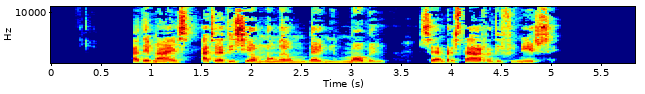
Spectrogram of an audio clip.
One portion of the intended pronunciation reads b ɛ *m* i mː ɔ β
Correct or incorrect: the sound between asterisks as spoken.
incorrect: ŋ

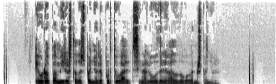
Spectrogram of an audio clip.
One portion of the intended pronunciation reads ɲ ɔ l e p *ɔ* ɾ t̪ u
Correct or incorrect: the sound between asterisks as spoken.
incorrect: o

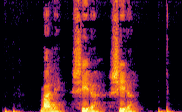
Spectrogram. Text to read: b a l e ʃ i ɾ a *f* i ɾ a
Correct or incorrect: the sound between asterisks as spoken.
incorrect: ʃ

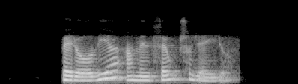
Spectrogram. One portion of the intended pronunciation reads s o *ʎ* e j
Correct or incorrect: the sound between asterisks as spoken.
correct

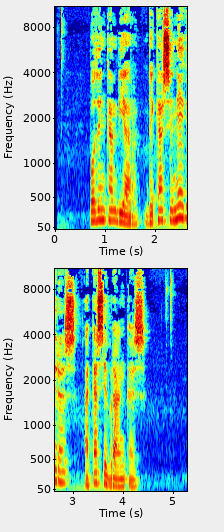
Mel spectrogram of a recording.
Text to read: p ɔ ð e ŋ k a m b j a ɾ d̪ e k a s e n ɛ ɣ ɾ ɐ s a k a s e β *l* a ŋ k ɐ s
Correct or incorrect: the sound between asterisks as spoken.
incorrect: ɾ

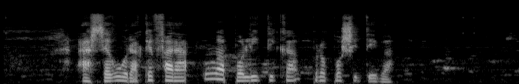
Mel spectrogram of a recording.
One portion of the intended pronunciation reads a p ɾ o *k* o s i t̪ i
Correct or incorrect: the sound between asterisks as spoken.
incorrect: p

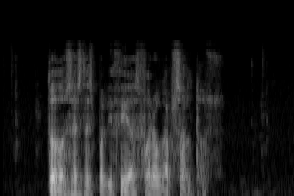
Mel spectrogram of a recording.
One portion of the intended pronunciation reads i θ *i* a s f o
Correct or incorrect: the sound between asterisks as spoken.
correct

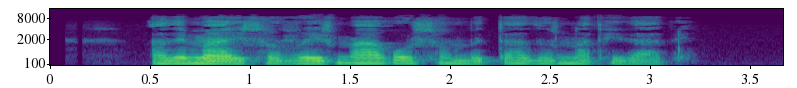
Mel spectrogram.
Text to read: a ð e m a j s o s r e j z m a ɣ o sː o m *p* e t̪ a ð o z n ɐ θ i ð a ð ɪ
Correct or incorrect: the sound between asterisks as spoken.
incorrect: b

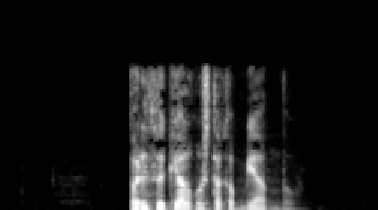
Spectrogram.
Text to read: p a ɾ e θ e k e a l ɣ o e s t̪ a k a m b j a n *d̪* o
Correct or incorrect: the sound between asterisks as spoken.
correct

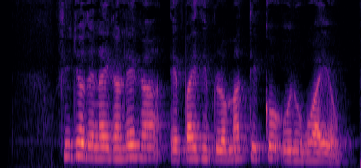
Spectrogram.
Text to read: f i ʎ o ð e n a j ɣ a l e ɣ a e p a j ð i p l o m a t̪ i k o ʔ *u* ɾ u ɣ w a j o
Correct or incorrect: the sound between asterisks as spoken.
correct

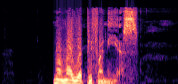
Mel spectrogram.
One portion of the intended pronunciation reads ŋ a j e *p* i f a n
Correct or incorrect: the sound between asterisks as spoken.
correct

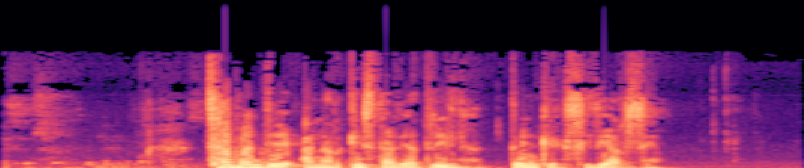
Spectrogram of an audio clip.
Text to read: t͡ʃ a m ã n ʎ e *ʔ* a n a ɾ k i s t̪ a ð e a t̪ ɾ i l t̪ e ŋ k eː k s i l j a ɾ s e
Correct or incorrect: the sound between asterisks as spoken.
correct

